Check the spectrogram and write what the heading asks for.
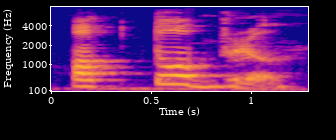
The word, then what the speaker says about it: octobre: But the pronunciation is absolutely different. So September is septembre. October, octobre.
